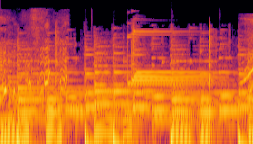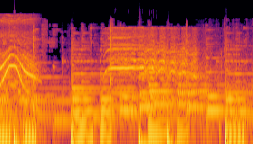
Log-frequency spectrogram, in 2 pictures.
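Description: Children's cartoon music with a steady beat. About three seconds in, a brief horse whinny sound effect rises and falls in pitch over the music.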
